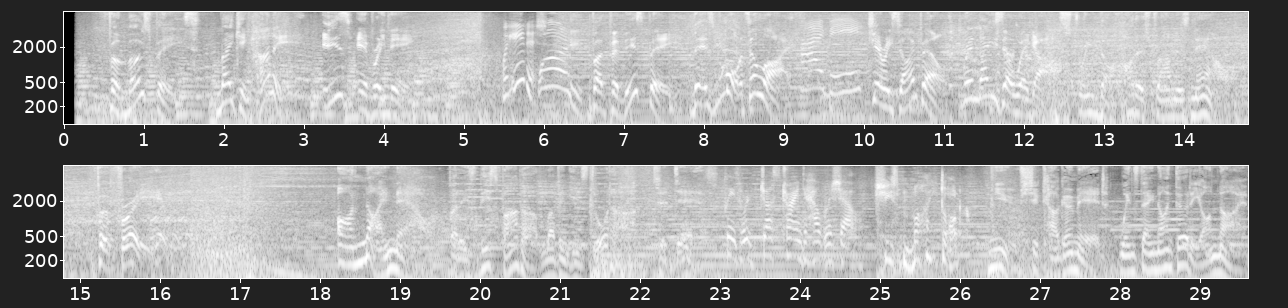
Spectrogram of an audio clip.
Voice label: PROMOS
